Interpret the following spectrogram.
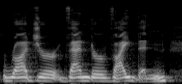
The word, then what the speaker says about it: Roger van der Weyden: It's actually pronounced Roger van der Weyden. The W is silent, very much like my maiden name. It's pronounced with a V.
